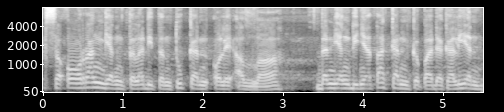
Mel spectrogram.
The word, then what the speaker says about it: Allah: Itu ada, itu A-L-L-A-H. Itu ada. Ya, itu bacanya apa? Allah. Karena ini berasal dari Quran, maka kami membacanya Allah.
